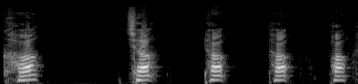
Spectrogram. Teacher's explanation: इनका जब उच्चार करते हैं दोस्तों तो ह का जैसी ध्वनि निकलती है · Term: महाप्राण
